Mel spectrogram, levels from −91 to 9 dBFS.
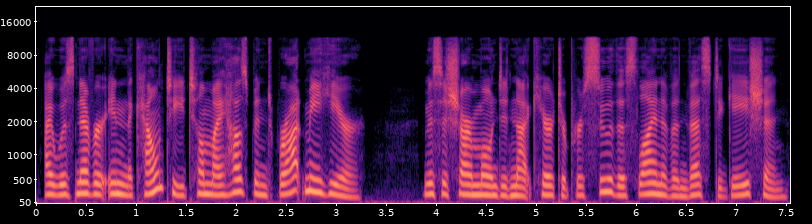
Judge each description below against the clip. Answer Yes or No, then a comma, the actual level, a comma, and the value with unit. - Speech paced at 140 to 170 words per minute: No, average, 185 wpm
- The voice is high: Yes, high, 195 Hz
